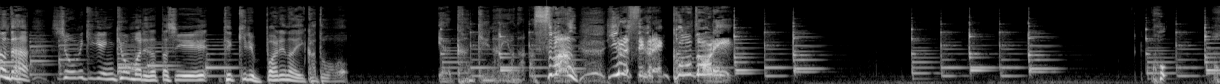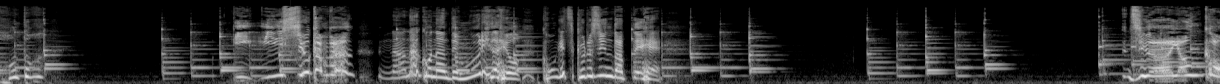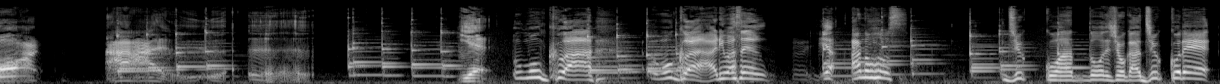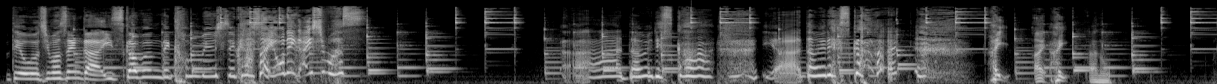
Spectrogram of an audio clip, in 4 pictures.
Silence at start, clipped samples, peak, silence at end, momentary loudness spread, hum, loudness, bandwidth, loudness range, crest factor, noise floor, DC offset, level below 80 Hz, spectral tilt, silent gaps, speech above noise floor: 0 s; under 0.1%; 0 dBFS; 0 s; 18 LU; none; -14 LUFS; 17 kHz; 10 LU; 16 dB; -60 dBFS; under 0.1%; -46 dBFS; -2.5 dB/octave; none; 46 dB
